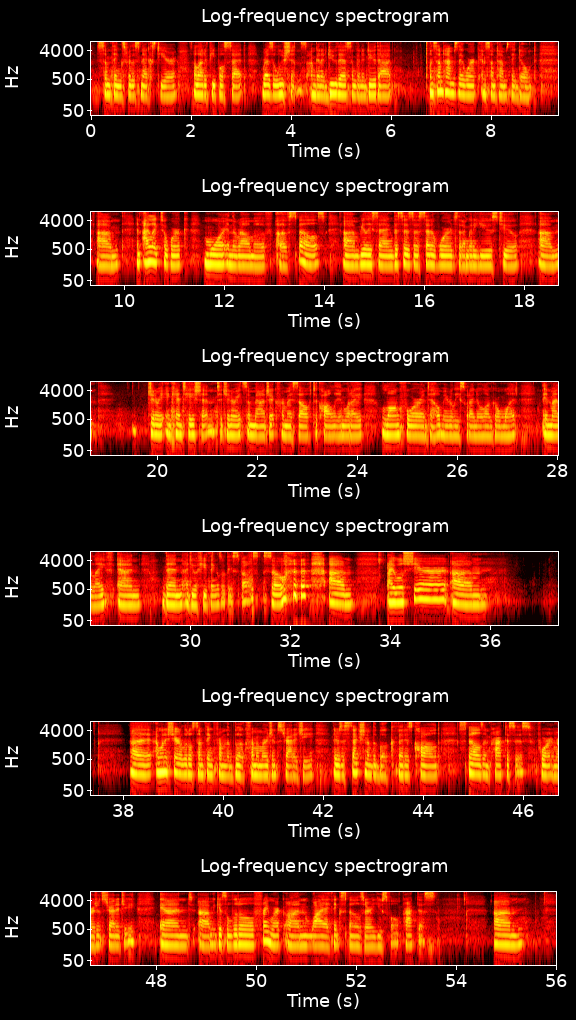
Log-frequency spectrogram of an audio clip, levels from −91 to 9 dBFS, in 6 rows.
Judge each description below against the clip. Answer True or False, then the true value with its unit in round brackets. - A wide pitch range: False (2.7 semitones)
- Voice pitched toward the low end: False (165 Hz)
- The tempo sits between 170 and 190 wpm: False (160 wpm)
